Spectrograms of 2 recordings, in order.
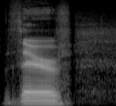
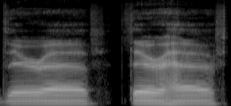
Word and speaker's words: there've: really listen carefully to make sure that you're not adding some extra syllables. Sometimes students think that they're using a contraction. They'll say like there've, but what they're really saying isn't there've. They're saying there have.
